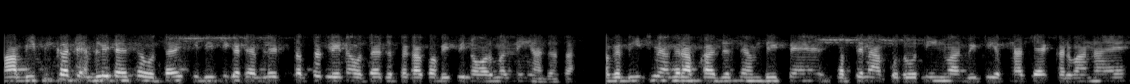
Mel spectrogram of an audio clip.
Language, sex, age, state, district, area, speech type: Hindi, male, 30-45, Rajasthan, Jodhpur, urban, conversation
